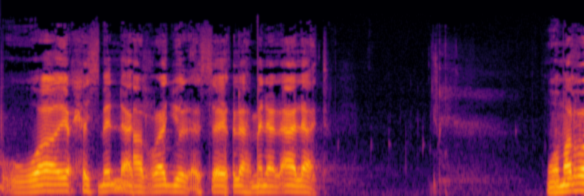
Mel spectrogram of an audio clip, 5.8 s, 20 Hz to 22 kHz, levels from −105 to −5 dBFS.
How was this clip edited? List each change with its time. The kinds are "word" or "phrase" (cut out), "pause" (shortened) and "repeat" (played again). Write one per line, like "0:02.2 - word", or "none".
0:01.0 - word
0:01.3 - word
0:02.3 - word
